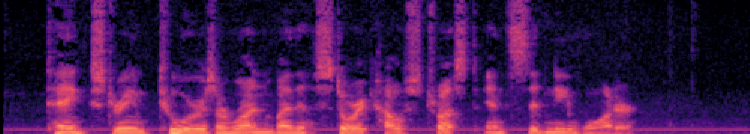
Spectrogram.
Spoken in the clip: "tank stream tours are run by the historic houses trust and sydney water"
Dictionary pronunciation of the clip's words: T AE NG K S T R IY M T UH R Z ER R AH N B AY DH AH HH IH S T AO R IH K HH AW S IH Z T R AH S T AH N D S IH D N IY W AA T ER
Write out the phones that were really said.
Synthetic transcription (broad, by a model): T AE NG K S T R IY M T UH R Z ER R AH N B AY DH AH HH IH S T AO R IH K HH AW S T R AH S T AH N S IH D N IY W AA T ER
